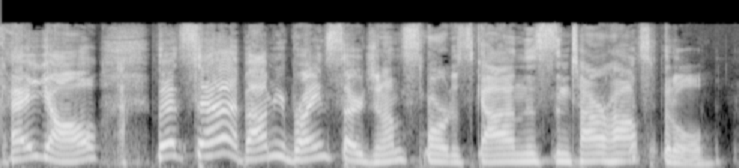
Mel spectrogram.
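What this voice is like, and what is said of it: Put-on Southern US accent. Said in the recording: “with a southern accent ... I'm sorry, southerners”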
